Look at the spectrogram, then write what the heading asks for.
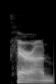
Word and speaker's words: Charon: me that they mispronounced Caron but Charon is like Sharon as they called him um in John Wick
